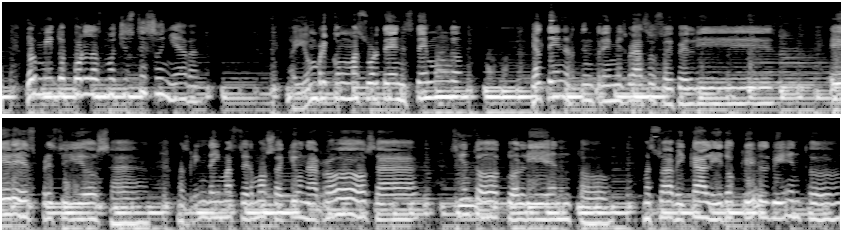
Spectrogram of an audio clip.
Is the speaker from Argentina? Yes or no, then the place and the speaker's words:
no; Tuxtepec, Oaxaca, Mexico; de Tuxtepec, Oaxaca, para ser más específico, pues no había mucho rock and roll ahí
